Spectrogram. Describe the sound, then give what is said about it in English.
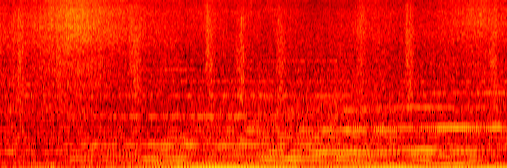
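A steady light wind blows and rushes without pause over desert sand dunes, making the sand rise and flow, carrying a deep low rumble and a faint hollow drone, swelling slightly midway. No one speaks. “A light wind causes the sand to rise and flow like a shallow, misty river over the banks and undulations of the dunes.”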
